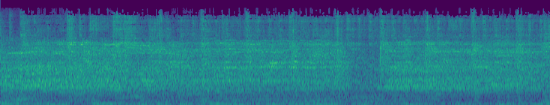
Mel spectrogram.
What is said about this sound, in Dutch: Al sinds we Rome zijn binnengereden, staan de mensen te dansen en te juichen langs de weg alsof wij met onze bus een of andere attractie zijn.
